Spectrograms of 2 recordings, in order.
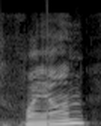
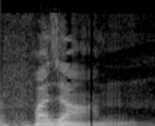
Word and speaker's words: Fajans: rules just to note you can pronounce it as Fon or fajan you know that a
